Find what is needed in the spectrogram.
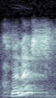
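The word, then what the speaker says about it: Clines: paradox bound by Peter I think it's pronounced clintus um this was recommended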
